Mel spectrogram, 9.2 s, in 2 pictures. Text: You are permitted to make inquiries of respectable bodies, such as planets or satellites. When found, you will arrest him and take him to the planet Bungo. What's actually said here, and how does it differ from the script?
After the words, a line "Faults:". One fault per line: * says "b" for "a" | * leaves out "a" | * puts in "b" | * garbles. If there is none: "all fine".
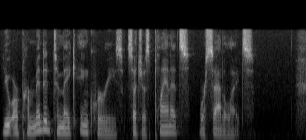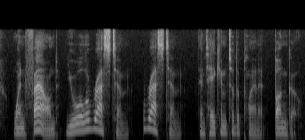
You are permitted to make inquiries such as planets or satellites. When found, you will arrest him arrest him and take him to the planet Bungo.
Faults:
* leaves out "of respectable bodies"
* puts in "arrest him"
